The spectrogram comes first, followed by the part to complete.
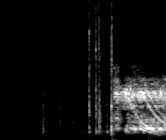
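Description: Kamen Rider DX transformation belt toy: a few light plastic clicks as a trading card is passed over it, then about a second and a half in its speaker starts a loud electronic sound effect with falling sweeps as the belt lights up, the card having been read.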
